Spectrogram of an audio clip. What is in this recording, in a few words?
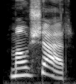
"maullar", spanish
